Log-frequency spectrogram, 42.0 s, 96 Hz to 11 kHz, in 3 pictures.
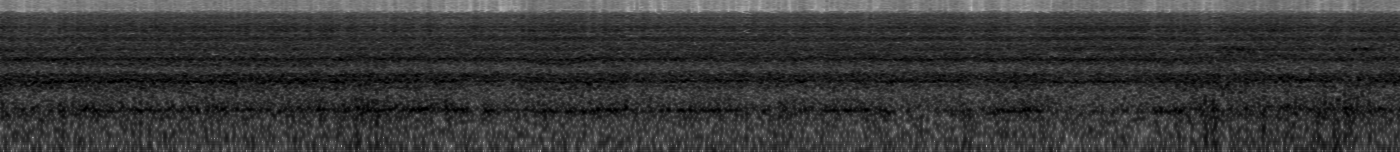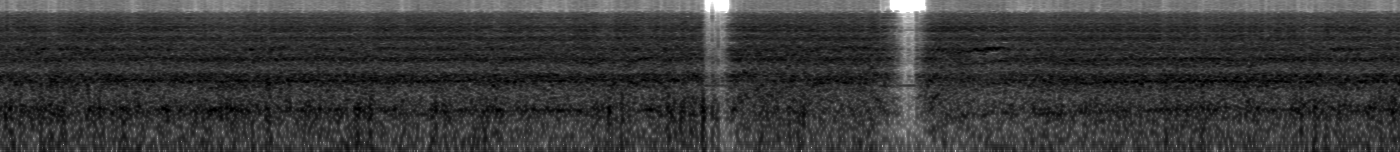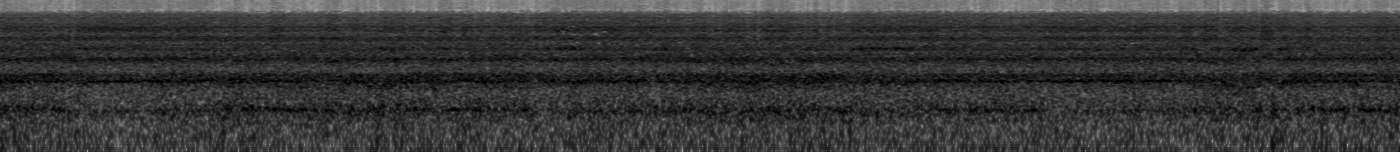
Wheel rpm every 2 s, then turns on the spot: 210, 210, 230, 230, 230, 220, 240, 220, 230, 230, 160, 140, 210, 220, 230, 230, 230, 220, 220, 230, 220.
none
